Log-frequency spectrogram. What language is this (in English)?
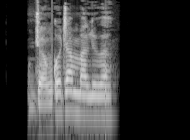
Mokpwe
